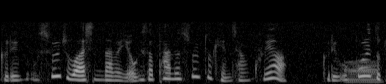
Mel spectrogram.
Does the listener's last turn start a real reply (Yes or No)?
Yes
